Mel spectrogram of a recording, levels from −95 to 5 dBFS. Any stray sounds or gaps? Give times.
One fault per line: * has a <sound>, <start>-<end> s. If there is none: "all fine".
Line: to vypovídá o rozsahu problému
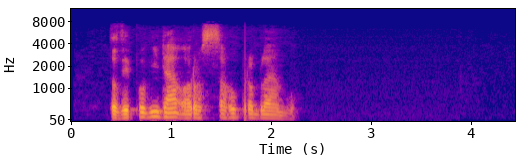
all fine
